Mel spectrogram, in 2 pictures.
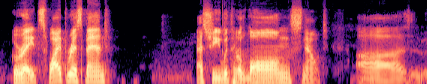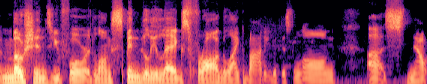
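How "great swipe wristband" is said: put-on high, very loud creature voice. Voicing a frog-like receptionist creature greeting guests at the door: put-on receptionist creature voice. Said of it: "I just don't remember what voice I gave her last time".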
